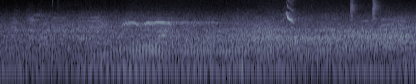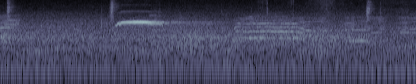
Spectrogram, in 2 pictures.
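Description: Football umpire's whistle: a quieter short blast about a second in, then a loud, sharp blast about five seconds in, which stops play. Spectators call out just after the loud blast.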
